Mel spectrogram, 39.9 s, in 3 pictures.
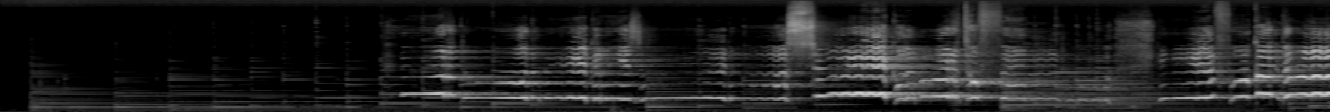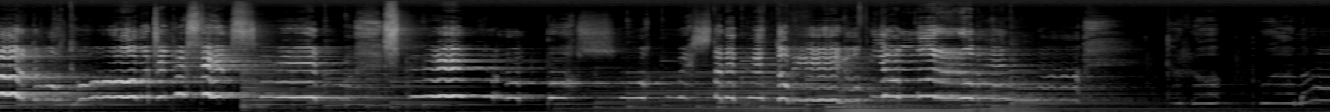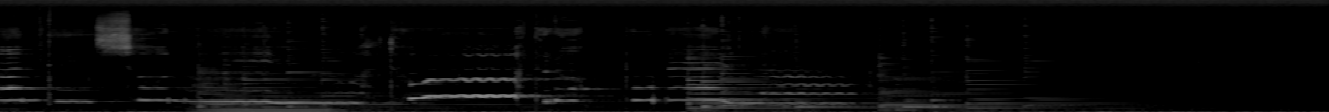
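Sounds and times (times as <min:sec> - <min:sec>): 
recitative singing: 0:04.0 - 0:32.3.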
